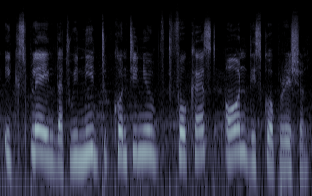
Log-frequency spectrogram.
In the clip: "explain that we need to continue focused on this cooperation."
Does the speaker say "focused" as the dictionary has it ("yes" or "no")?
yes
